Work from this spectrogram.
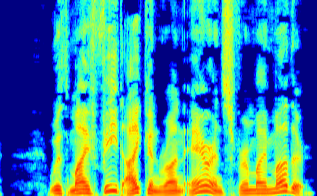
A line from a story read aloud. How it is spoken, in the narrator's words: Peter said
